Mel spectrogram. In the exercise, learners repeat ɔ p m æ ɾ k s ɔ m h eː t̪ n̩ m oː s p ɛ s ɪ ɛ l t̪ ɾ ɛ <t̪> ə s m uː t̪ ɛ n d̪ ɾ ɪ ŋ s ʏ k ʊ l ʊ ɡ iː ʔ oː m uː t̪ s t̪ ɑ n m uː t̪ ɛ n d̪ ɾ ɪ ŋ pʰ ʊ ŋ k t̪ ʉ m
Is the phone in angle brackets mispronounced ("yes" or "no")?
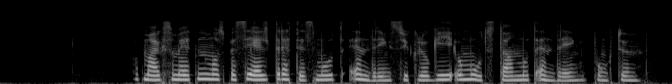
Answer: no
